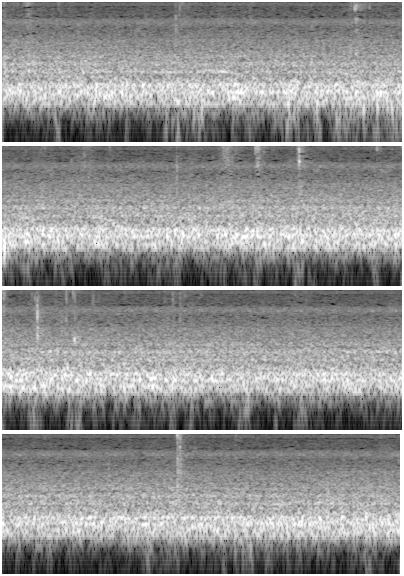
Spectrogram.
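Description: A woman chews food with wet mouth sounds, close to a microphone.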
